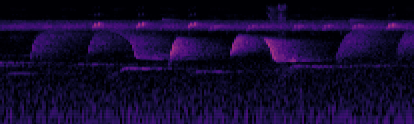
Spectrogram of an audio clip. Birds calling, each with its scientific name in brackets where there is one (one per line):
Screaming Piha (Lipaugus vociferans)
